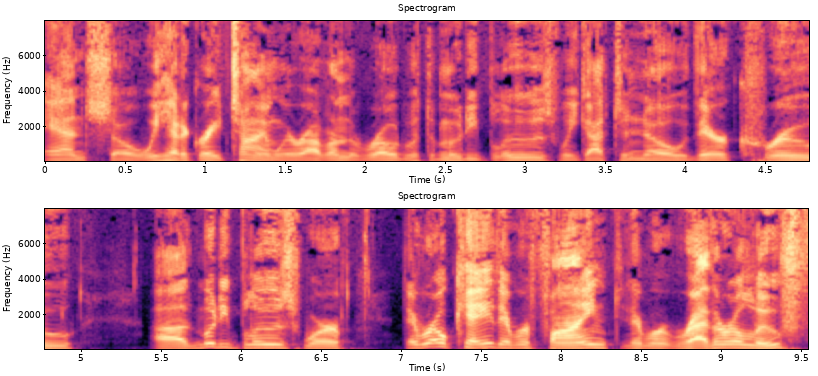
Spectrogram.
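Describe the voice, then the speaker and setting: An unremarkable speaking voice from a man of medium pitch, at a moderate pace with lively intonation, on a very clean recording with a silent background. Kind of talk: interview. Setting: studio.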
